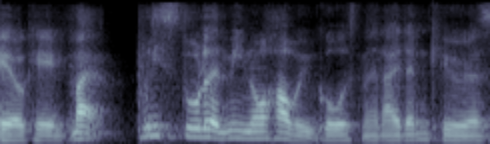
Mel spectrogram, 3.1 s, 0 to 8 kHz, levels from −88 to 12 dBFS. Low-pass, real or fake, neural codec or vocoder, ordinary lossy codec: 7.2 kHz; fake; codec, 16 kHz in and 24 kHz out, 0.9 kbps, LongCat-Audio-Codec, fine tuned four codebook decoder; AAC, 32 kbps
